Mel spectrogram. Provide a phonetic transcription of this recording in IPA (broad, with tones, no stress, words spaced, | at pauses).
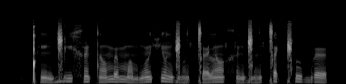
ǃʰĩ˨˩ɡ͡ǁi˥˧ xə̃˦˥tɔ̃˨˥mə˨˥ mɔ̃˨˩bõ˦˥ çõ˥˧ɡ͡ǁɔ̃˨˩ǀɐ˩˧ lɔ̃˥˧xə̃˧˩˧ ɡ͡ǁɐ̃˨˥ǀɐ˥˧ǁʰu˥˧ bə˥˧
